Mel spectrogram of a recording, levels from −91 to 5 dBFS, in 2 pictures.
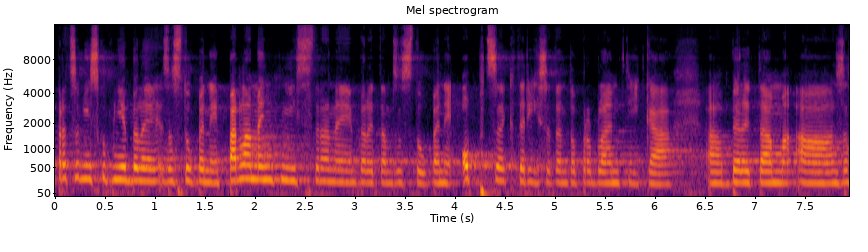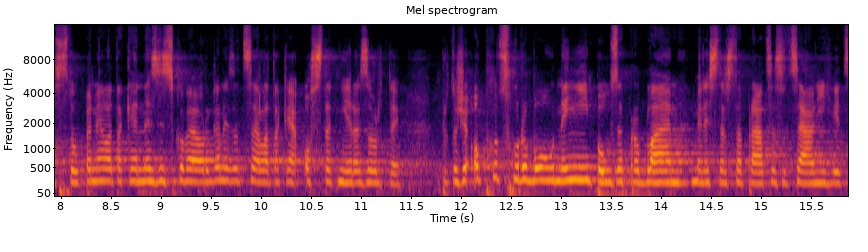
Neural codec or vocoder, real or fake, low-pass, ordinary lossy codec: none; real; 14.4 kHz; Opus, 24 kbps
